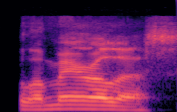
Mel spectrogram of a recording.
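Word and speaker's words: glomerulus: Glilus. Yeah, you literally just say air in the middle, right?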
